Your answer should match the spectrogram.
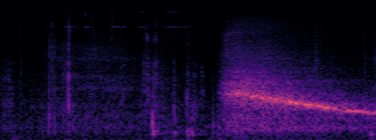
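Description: Faint clicks of a steel crampon being handled against a mountaineering boot. About a second and a half in comes a breathy sound with a falling whistle-like tone, lasting about a second.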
